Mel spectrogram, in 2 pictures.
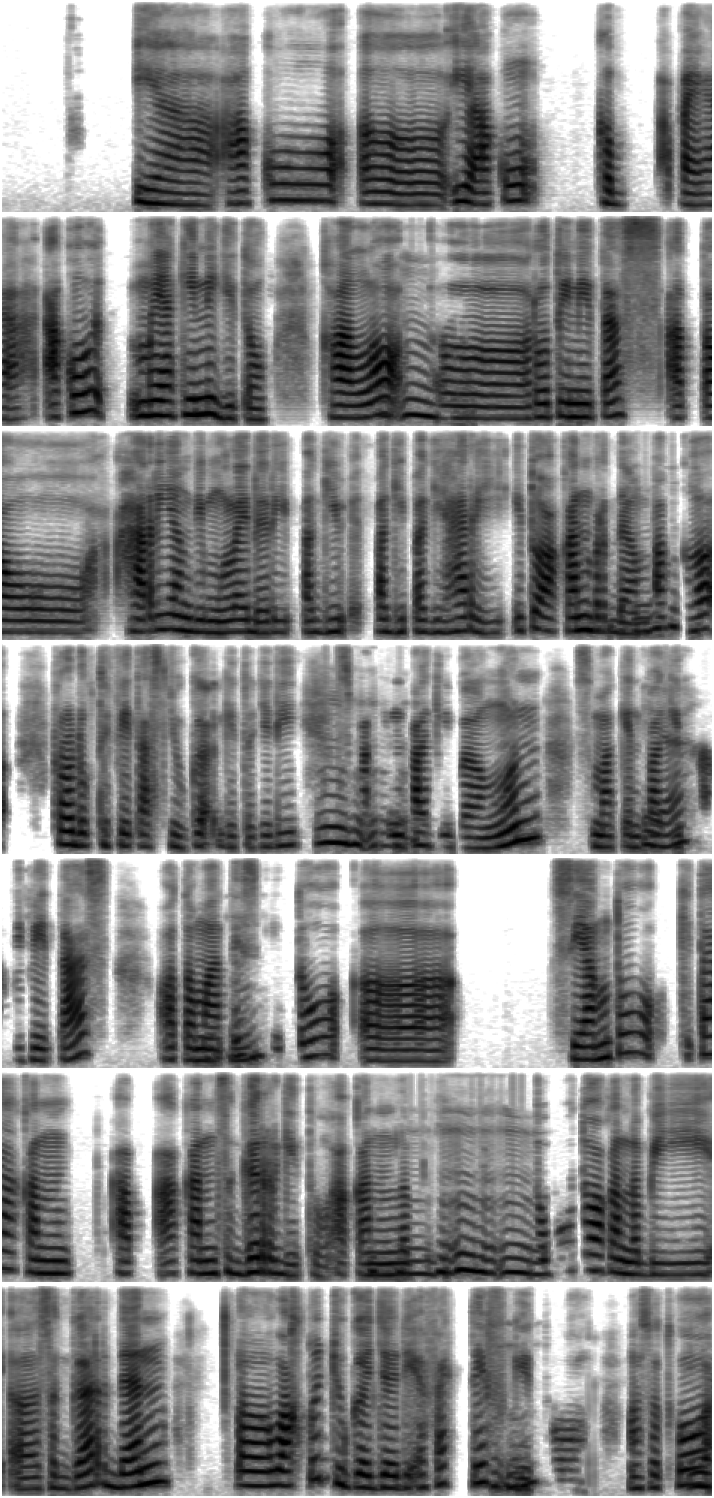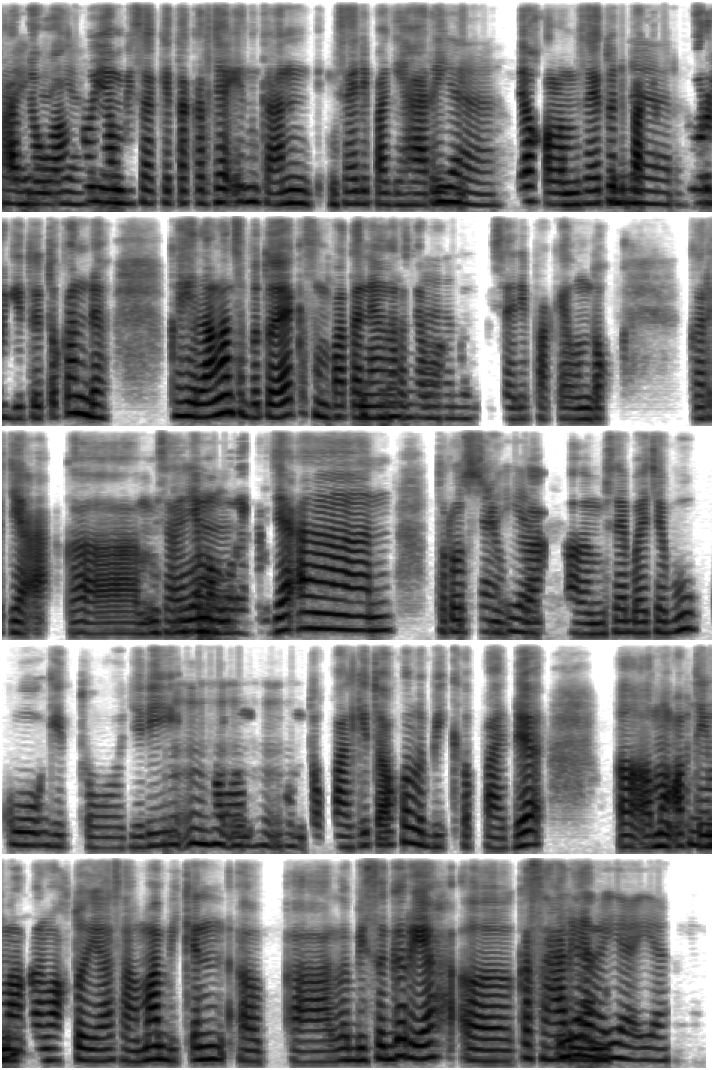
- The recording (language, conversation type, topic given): Indonesian, advice, Bagaimana cara agar saya bisa lebih mudah bangun pagi dan konsisten berolahraga?
- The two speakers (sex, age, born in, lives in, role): female, 30-34, Indonesia, Indonesia, user; female, 40-44, Indonesia, United States, advisor
- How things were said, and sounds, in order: tapping; mechanical hum; background speech; tsk; other background noise; distorted speech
